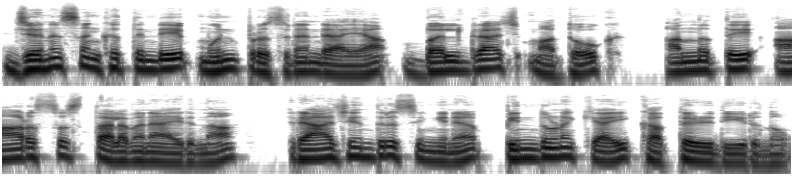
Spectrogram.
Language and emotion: Malayalam, neutral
